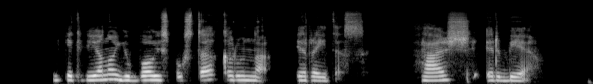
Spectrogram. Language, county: Lithuanian, Šiauliai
